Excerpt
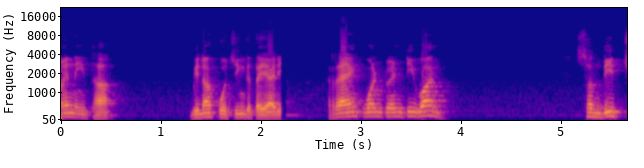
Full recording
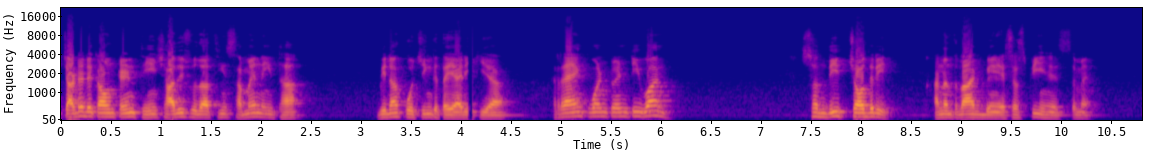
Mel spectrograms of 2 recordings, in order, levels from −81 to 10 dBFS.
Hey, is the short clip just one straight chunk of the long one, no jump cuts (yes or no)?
no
